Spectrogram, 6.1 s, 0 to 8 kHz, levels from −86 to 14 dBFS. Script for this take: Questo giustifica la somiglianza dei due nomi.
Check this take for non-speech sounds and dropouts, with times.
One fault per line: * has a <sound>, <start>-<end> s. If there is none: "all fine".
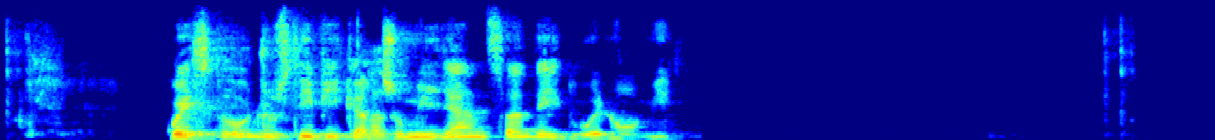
all fine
